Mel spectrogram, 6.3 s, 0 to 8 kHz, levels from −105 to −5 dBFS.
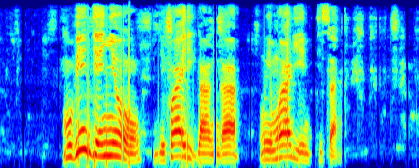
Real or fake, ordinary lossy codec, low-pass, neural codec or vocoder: real; AAC, 48 kbps; 7.2 kHz; none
